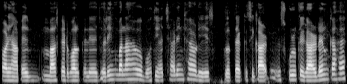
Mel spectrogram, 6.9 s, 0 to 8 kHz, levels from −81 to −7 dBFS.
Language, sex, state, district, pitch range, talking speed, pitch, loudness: Hindi, male, Bihar, Kaimur, 140-170 Hz, 240 wpm, 145 Hz, -21 LUFS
